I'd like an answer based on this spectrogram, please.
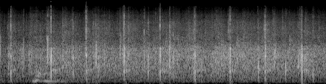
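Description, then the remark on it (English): An audience claps steadily as a thank you to sommeliers and vintners, dense overlapping hand claps forming a continuous wash of applause at moderate loudness with no voices rising above it. “Not too loud of applause, because they may have a headache.”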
